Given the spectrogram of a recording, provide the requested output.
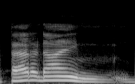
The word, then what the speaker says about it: paradigm: the words there a paradigm the g is silent Paradigm means a pattern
